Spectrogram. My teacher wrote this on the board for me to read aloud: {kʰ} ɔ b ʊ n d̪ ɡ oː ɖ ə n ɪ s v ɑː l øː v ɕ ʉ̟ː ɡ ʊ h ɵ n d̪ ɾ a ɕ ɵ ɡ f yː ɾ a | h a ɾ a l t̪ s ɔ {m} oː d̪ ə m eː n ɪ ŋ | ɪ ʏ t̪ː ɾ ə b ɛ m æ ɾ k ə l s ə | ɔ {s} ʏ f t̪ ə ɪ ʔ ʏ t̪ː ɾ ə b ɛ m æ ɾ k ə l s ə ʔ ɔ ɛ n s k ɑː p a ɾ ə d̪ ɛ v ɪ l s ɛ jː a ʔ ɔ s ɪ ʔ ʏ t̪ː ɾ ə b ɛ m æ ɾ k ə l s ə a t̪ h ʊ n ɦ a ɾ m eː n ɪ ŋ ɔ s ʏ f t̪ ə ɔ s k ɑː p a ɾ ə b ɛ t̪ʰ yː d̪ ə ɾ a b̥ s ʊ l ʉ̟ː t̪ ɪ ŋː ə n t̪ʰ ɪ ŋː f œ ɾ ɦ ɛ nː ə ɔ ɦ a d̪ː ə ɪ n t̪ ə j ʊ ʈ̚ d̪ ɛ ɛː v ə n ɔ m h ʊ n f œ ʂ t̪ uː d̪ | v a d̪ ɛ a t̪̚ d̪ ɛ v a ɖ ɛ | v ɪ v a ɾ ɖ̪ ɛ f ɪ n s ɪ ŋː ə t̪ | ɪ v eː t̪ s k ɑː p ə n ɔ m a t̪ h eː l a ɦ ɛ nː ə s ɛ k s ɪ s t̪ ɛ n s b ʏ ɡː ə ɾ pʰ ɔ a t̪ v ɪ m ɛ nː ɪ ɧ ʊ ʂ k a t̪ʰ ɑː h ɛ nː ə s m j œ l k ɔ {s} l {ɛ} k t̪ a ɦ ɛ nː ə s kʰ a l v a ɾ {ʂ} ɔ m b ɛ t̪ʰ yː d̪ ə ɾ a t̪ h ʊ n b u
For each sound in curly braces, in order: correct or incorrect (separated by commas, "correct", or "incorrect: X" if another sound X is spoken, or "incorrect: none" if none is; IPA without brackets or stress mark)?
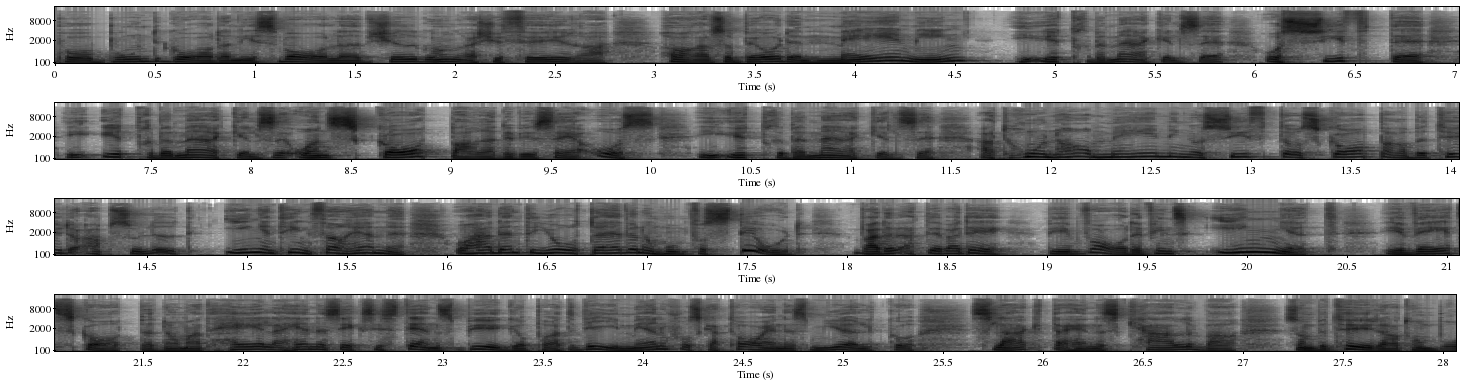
incorrect: pʰ, incorrect: b, correct, correct, incorrect: a, incorrect: s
